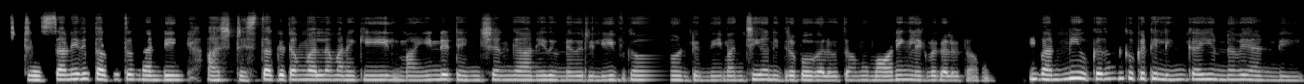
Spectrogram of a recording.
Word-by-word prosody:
Stress 205 -3 +1
అనేది 245 +3 +4
తగ్గుతుందండి. 215 -2 +2 0.4
ఆ - - +1
stress 200 -1 -3
తగ్గటం 220 0 +4
వల్ల 215 0 +3
మనకి 210 0 -2 0.4
మైండ్ 210 +3 0
టెన్షన్‌గా 205 +1 -2
అనేది 205 +1 0
ఉండదు, 195 0 -3
రిలీఫ్‌గా 205 +2 -2 0.4
ఉంటుంది, 195 0 -5
మంచిగా 210 +3 0
నిద్రపోగలుగుతాము. 200 -1 -1
మార్నింగ్ 215 +2 -1
లెగ్వగలుగుతాము. 190 - -3 0.5
ఇవన్నీ 240 +4 +4
ఒకదానికొకటి 270 +1 +2
లింకయ్యి 235 +2 0
ఉన్నవే 220 0 -2
అండి. 190 -1 -7
210 Hz, 105 wpm, -17 LUFS, 195-225 Hz, 0.5 s, అనేది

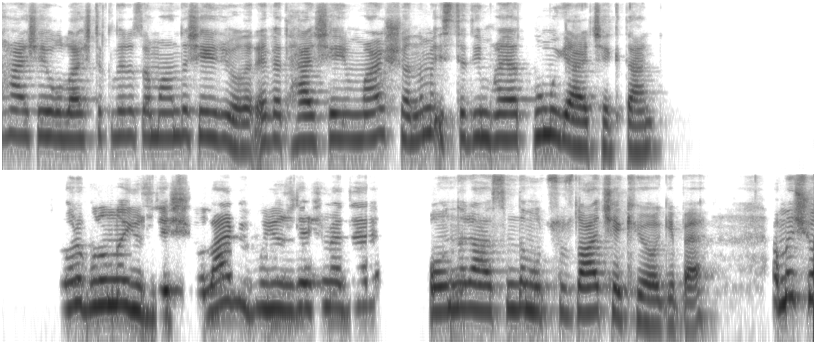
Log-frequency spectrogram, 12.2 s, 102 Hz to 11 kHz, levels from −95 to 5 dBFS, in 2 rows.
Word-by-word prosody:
her 265 0 -3
şeye 265 0 -1
ulaştıkları 255 +1 -3
zaman 255 0 -4
da 270 - -2
şey 260 -1 -1
diyorlar, 195 -5 -1
"Evet, 235 0 -3
her 230 +1 +2
şeyim 245 +1 -2
var 260 +3 -1
şu 255 -2 -4
an 230 - -1
ama 280 +3 -1
istediğim 250 0 -2
hayat 245 0 0
bu 265 - +1
mu 275 -1 +4
gerçekten?" 195 -3 0 1.6
Sonra 275 +1 +1
bununla 290 +1 +6
yüzleşiyorlar 215 +1 +2
ve 270 -5 -4
bu 260 - 0
yüzleşme 265 +1 0
de - - -9 0.6
onları 255 +3 +2
aslında 255 +2 0
mutsuzluğa 235 -1 +2
çekiyor 205 -7 +1
gibi. 160 -1 -2 0.5
Ama 310 +4 +4
şu 345 -1 +2
250 Hz, 165 wpm, -22 LUFS, 230-265 Hz, 1.6 s, bununla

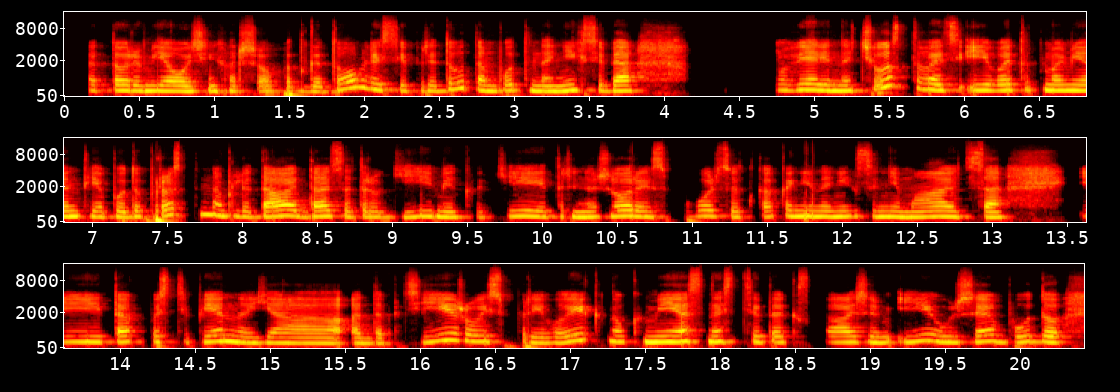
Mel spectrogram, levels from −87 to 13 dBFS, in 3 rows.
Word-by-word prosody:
которым 205 -2 +1
я 195 -1 +4
очень 185 0 +1
хорошо 180 - -3
подготовлюсь 220 - -1
и - - -3
приду, 195 +7 -3
там, 205 -7 0
буду 210 +1 -2
на 185 -1 +3
них 200 +4 +2
себя 200 -1 +3 0.9
уверенно 215 -2 +3
чувствовать. 235 - +1
И 215 0 +2
в 210 - -2
этот 220 +1 -2
момент 210 0 +3
я 195 -2 -2
буду 200 +1 -2
просто 255 +1 +1
наблюдать, 220 -3 +3
да, 210 +2 +4
за 200 -3 -4
другими, 195 +1 -2
какие 200 +3 -4
тренажёры 205 +1 0
используют, 200 0 -5
как 200 +3 -6
они 215 -1 +2
на 205 0 +1
них 205 +1 0
занимаются. 200 -2 +1 0.5
И 225 0 -1
так 225 0 0
постепенно 225 +1 0
я 195 -2 0
адаптируюсь, 235 +7 -1
привыкну 225 +5 -2
к 230 - -14
местности, 230 0 +3
так 215 0 -5
скажем, 215 -1 -1
и 225 +5 -2
уже 230 +1 +1
буду 215 0 0
210 Hz, 135 wpm, -23 LUFS, 195-225 Hz, 0.9 s, я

